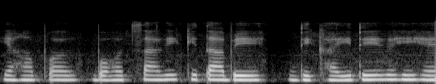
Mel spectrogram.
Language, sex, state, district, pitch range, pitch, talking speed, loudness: Hindi, female, Maharashtra, Gondia, 205-215 Hz, 210 Hz, 125 wpm, -15 LUFS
